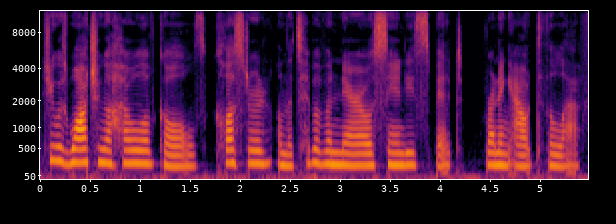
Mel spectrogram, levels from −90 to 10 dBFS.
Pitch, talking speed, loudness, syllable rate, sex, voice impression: 210 Hz, 230 wpm, -20 LUFS, 5.6 syllables/s, female, very feminine, young, thin, slightly tensed, powerful, slightly dark, soft, slightly clear, fluent, slightly raspy, very cute, intellectual, refreshing, sincere, very calm, very friendly, very reassuring, unique, elegant, slightly wild, sweet, slightly lively, very kind, modest, light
